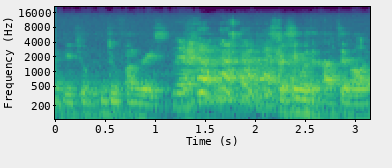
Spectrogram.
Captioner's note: laughing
